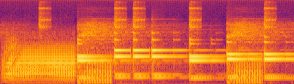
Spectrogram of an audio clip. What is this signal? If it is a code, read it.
There is no code.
